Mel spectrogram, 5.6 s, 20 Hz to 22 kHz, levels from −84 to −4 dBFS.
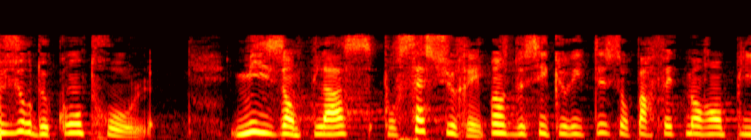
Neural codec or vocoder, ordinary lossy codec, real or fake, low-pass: codec, 16 kHz, 16 kbps, FreqCodec, larger model; none; fake; none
